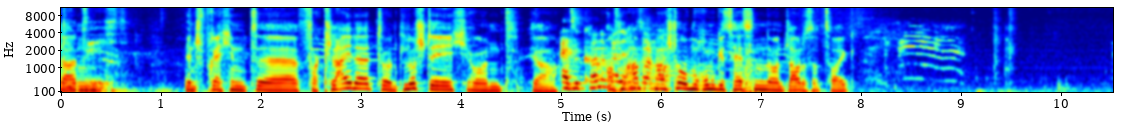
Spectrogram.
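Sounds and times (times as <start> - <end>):
speech: 0.0 - 8.1
cat meowing: 8.2 - 9.2.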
